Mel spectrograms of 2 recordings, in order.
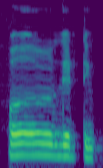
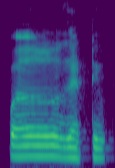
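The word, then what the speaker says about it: purgative: आर को बोलना है पर नहीं बोलना है, एकदम साइलेंट नहीं है आप, पर्गेटिव इस तरह से, पर्गेटिव। आर को पूरा नहीं बोलना, बहुत ही माइन्यूट से आप 10% पर 15% इस तरह से कह सकते हो आप।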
